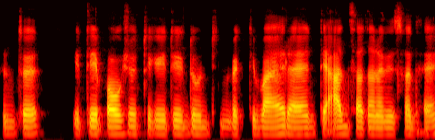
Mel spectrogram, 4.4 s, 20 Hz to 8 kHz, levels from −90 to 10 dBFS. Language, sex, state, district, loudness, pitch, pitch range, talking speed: Marathi, male, Goa, North and South Goa, -26 LUFS, 110 Hz, 105-110 Hz, 205 wpm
